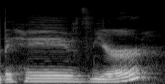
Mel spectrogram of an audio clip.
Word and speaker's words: behavior: um Behavior behavior um so second syllable stress a v the I says the Y sound and then letters o r just say R not or behavior um so uh please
